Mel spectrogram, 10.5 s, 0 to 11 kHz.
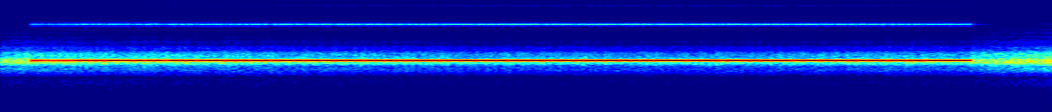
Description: PSK31 (31.25 baud), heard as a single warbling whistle, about 1850 Hz, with radio static and a narrow filter.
